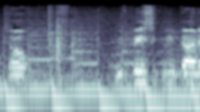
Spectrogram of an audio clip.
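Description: Upbeat electronic background music with a steady bass line and beat, under a man's speech.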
